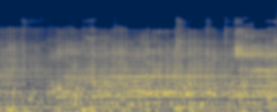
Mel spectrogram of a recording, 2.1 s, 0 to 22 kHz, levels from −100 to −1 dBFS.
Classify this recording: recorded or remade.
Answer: remade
